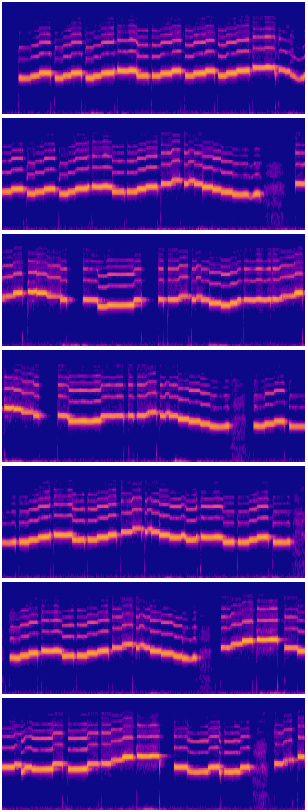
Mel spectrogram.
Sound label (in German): melodie, knochenfloete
